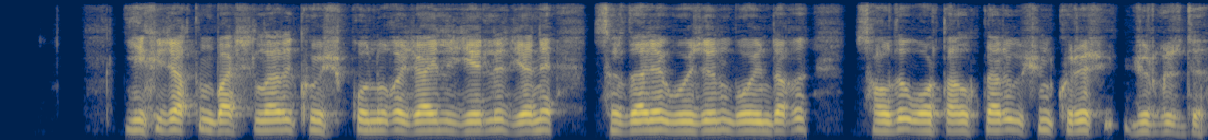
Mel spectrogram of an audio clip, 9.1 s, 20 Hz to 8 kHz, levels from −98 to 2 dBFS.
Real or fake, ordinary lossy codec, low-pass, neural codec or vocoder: fake; none; 7.2 kHz; codec, 16 kHz, 8 kbps, FreqCodec, larger model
